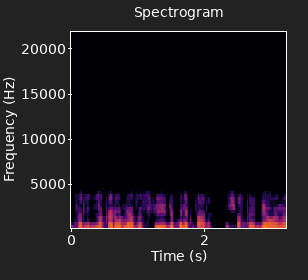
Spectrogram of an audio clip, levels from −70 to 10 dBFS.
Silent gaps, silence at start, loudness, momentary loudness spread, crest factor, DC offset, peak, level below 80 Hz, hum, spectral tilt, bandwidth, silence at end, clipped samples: 2.19-2.31 s; 0 s; -24 LUFS; 10 LU; 16 dB; under 0.1%; -8 dBFS; -76 dBFS; none; -6 dB/octave; 4.3 kHz; 0 s; under 0.1%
